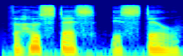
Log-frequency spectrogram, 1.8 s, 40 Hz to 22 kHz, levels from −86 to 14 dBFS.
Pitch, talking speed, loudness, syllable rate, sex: 85 Hz, 130 wpm, -20 LUFS, 3.5 syllables/s, male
